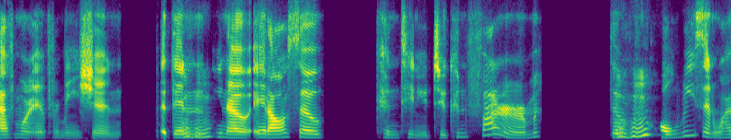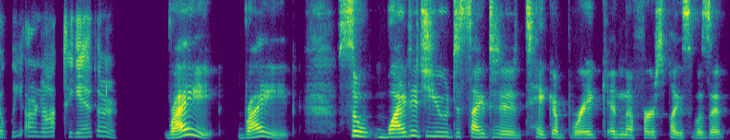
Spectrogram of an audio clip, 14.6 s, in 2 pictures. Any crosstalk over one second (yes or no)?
no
